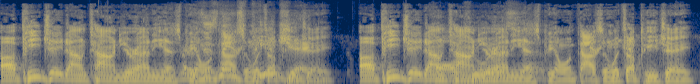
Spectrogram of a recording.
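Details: Adult male radio host; Normal voice.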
